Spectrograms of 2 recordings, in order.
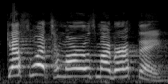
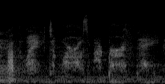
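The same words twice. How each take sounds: First: High, loud birthday announcement; excited announcement. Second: Quick, very soft whisper; whispered aside. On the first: Retold or imitated. Girl tells her friend about her birthday, excited. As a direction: burst out with big news, pitched up. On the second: Real, not acted. Speaker slips in own birthday to listeners, whispered aside. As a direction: slip it in as a hushed aside.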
